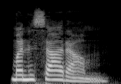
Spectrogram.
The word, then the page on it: मनसाराम: Hindi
